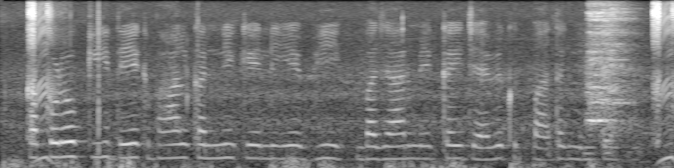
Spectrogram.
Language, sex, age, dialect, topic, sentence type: Hindi, female, 25-30, Awadhi Bundeli, agriculture, statement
